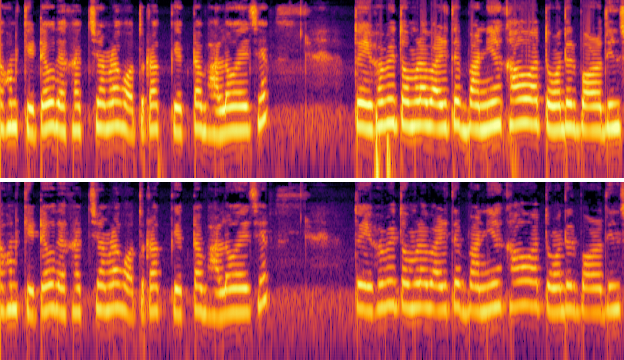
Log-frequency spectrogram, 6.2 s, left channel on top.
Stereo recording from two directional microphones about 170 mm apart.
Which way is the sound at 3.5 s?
50° left (ahead or behind).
